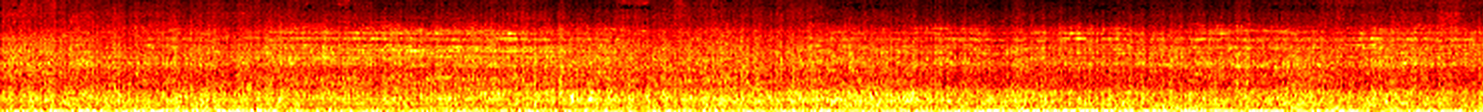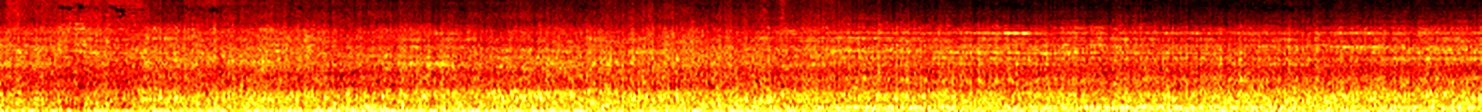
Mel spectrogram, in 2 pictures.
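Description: Freight cars of a long mixed freight train rolling past close by: a steady rumble and rattle of steel wheels on the rails.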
